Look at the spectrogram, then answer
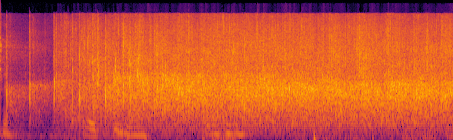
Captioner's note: audience applauding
